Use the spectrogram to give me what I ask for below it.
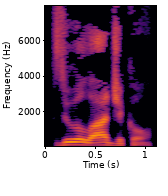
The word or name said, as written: zoological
